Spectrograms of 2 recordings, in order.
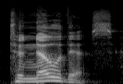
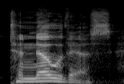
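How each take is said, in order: Both takes have the same delivery.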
